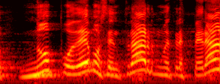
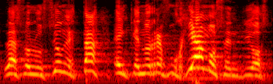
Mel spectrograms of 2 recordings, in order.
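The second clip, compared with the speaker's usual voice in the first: louder, higher pulpit delivery; fiery preaching; 4 semitones higher, 6 dB louder than usual. Acted. Pastor urging his church to trust God, fervent preaching. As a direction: drive the point home with fervor.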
